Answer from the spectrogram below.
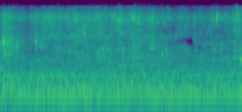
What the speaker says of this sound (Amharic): ዶሮውን ጨምሬ ውሃ ጨምራለሁ።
